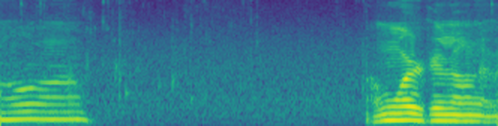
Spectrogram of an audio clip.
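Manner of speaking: ordinary talk, nothing marked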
